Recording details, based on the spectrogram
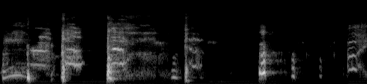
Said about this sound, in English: I tried I tried to explain the finer points of calling in sick. like you have to sound sick. And I demonstrated for her how you do that. You cough.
